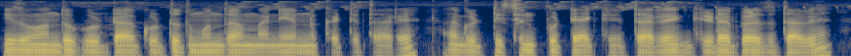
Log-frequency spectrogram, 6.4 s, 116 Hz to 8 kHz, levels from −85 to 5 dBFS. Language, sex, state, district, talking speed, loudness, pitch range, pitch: Kannada, male, Karnataka, Koppal, 130 wpm, -19 LUFS, 90-95 Hz, 90 Hz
